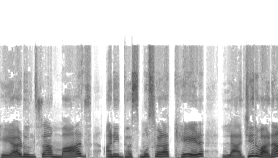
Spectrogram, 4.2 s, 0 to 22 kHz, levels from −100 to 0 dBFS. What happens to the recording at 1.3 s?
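Just before "आणि धसमुसळा खेळ", from 1.25 to 1.28 s, there is a short concealed packet loss. About 20 ms of the call did not reach the decoder in time. The receiver bridged roughly 11 ms of that hole by extending the preceding sound, continuing its pitch if voiced or substituting shaped noise if not, before fading back into real audio. The result is a brief smear or wobble, and a short consonant can drop out.

Overlapping the same span, from 1.26 to 1.28 s, is a lost packet rebuilt from error correction. One 20 ms packet went missing, but the following packet carried a low-bitrate Opus in-band FEC copy of it, and the decoder played that copy instead of leaving a gap. This keeps the audio continuous but makes that stretch rougher and noisier than its surroundings. If the call is full-band, the top end also dips there, because the copy lacks those frequencies and the decoder only estimates them.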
